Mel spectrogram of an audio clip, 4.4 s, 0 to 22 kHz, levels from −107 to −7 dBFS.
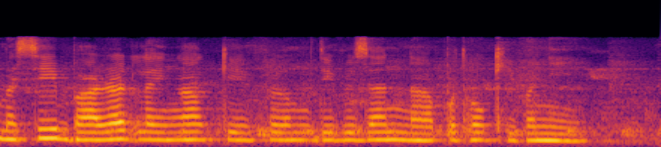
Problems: constant background noise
